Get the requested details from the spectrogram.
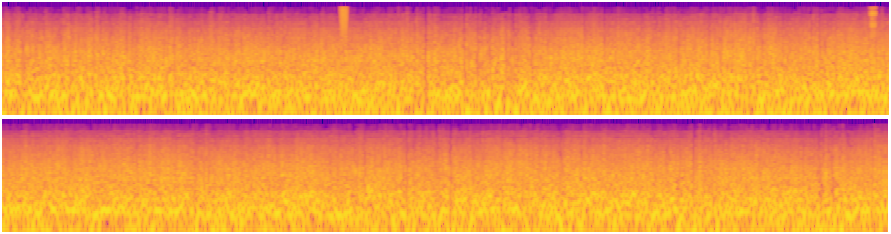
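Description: A car engine hums steadily under loud road and wind noise.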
